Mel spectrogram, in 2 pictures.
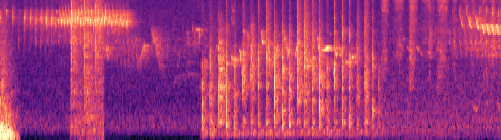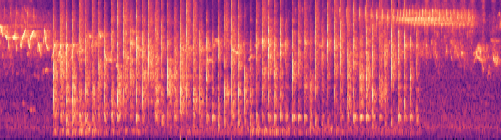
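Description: Small metal hand trowel scraping and tapping across sand in quick repeated strokes, with birds chirping now and then.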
